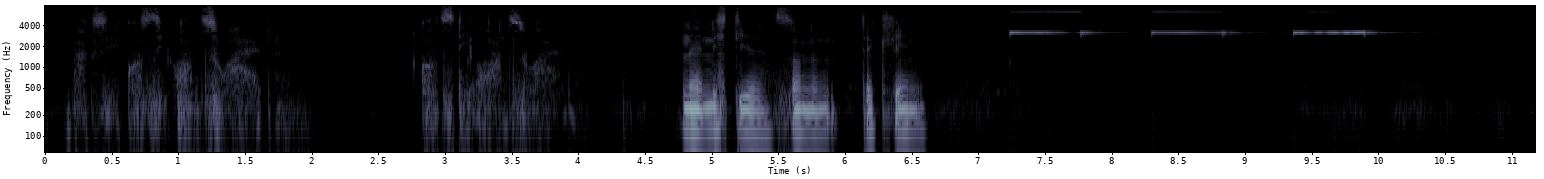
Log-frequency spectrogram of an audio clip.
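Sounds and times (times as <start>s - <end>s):
speech: 0.2s - 1.9s, 2.8s - 4.1s, 4.8s - 6.7s
smoke detector alarm beeping: 7.2s - 10.6s.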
